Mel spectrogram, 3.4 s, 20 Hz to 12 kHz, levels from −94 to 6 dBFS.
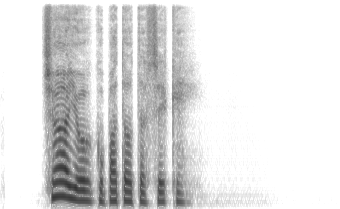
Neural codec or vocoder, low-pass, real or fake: codec, 16 kHz in and 24 kHz out, 0.4 kbps, LongCat-Audio-Codec, two codebook decoder; 10.8 kHz; fake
